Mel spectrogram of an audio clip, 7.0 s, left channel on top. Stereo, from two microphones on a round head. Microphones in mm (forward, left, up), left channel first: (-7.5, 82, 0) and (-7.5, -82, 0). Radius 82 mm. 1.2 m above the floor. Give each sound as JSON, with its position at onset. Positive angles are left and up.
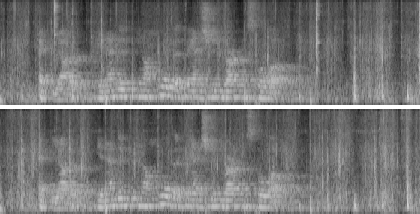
{"t": 0.6, "sound": "a man speaking", "side_deg": -40, "distance_m": 0.7}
